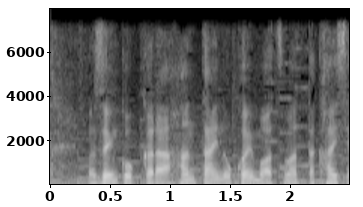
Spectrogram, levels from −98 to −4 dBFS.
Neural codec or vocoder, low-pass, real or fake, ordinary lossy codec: none; 7.2 kHz; real; none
